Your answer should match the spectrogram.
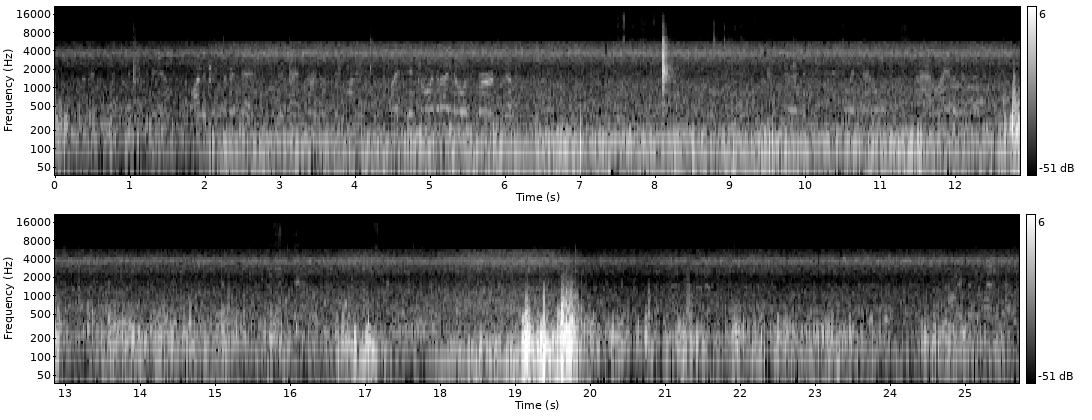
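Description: Outdoor ambience with a steady hiss of wind and faint, indistinct voices, broken by a few knocks and clicks, the loudest burst about two-thirds of the way through.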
